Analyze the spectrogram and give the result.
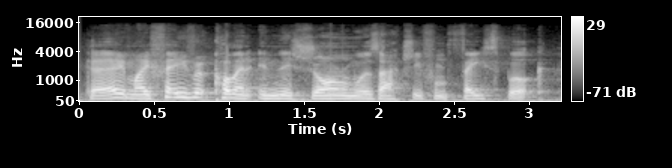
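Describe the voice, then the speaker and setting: A man's voice: fairly high pitch, expressive, fast talker, mellow. Man giving a chatty academic talk. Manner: conversational, checks in with frequent "okay" and "yeah". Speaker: academic presenter. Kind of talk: conference talk.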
